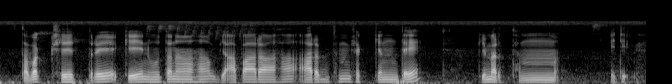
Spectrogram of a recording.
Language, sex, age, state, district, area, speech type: Sanskrit, male, 18-30, Karnataka, Uttara Kannada, rural, spontaneous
